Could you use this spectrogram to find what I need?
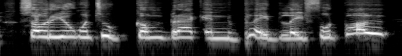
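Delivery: put-on slow, drawling, high-pitched Brazilian accent. Retelling Gisele asking about coming back to play: Gisele Bündchen voice, Brazilian accent. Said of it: "so she gotta do the accent".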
